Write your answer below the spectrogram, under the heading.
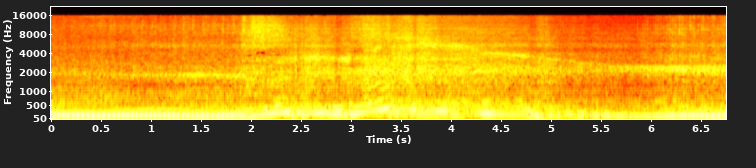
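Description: SSC Tuatara Striker's twin-turbo V8 idling, then revved in about three quick blips that rise and fall in pitch, settling back to a steady idle near the end.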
